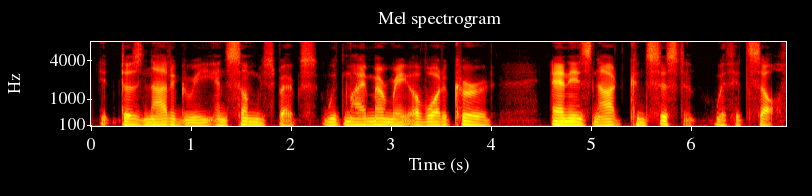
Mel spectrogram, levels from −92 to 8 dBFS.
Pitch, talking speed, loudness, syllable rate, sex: 100 Hz, 165 wpm, -21 LUFS, 4.7 syllables/s, male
